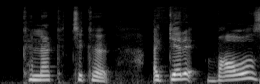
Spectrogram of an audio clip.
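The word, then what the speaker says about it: Connecticut: It just says that that C is not pronounced. That second C is not pronounced. Like if it's not pronounced, why is it there? Connect to cut.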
